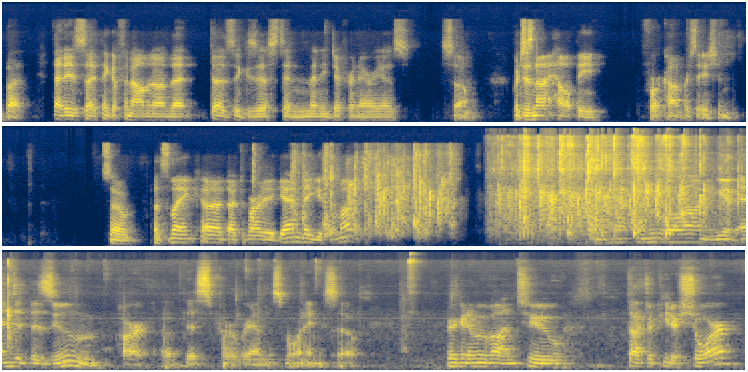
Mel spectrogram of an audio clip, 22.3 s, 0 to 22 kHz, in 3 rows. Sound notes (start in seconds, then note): 10.3 applause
